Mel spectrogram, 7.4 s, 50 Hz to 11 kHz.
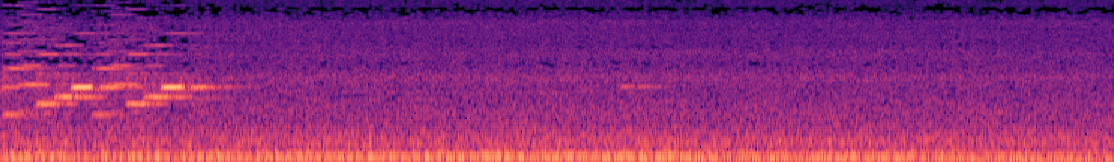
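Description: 2006 Infiniti FX45's 4.5-litre V8 idling steadily after a remote start. In the first second and a half, a short electronic melody of rising beeps plays twice.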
